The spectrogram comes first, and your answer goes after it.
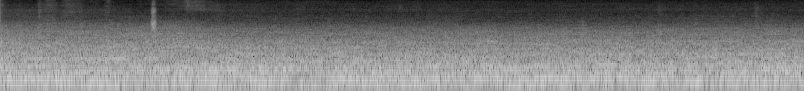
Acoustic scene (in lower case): subway train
